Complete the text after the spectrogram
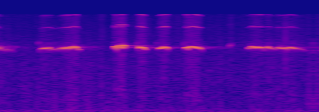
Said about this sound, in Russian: У мене для неї був дамський свисточок.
